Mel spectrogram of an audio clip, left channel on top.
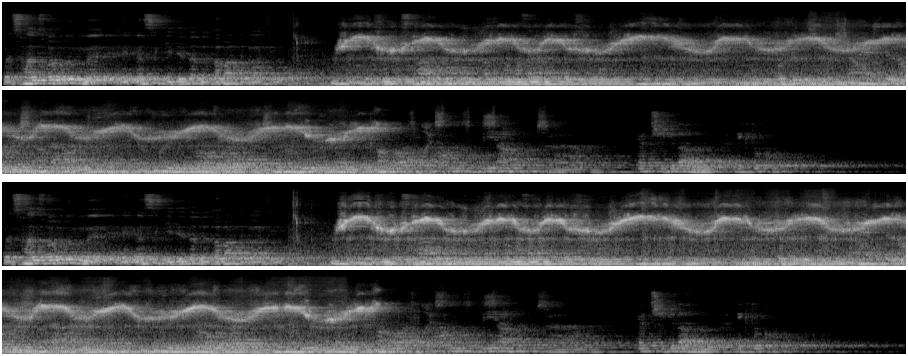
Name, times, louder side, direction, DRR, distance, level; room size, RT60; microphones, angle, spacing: voice 1, 0.0-2.8 3.4-6.0 11.0-11.1, equal, 5° left, -3 dB, 1.4 m, -26 dB
sound 1, 2.9-13.2, right 5 dB, 35° right, 0.8 m, -21 dB
sound 2, 6.4-12.5, right 1 dB, 60° right, 2.5 m, -36 dB
Human voice, 7.7-14.5, equal, 25° left, 1.6 m, -35 dB
voice 2, 8.5-11.5 12.0-14.2 14.4-14.9 15.4-16.8, equal, 15° right, -5 dB, 3.3 m, -31 dB
28.5 x 13.5 x 3.0 m, 2.5 s
head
